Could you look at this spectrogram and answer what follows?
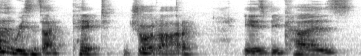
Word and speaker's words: llorar: And one of the reasons I picked llorar is because the double L at the beginning here is pronounced 3 different ways, depending on the dialect of Spanish that you speak.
